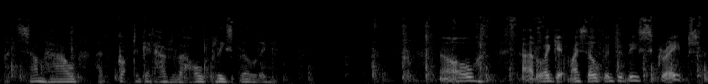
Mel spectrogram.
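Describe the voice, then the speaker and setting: An actor playing an anxious, self-doubting British fugitive who talks agitatedly to himself in a vintage radio drama. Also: male voice, mid-range voice, animated, normal speed, creaky. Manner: agitated, self-questioning monologue. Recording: noisy vintage radio play recording.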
